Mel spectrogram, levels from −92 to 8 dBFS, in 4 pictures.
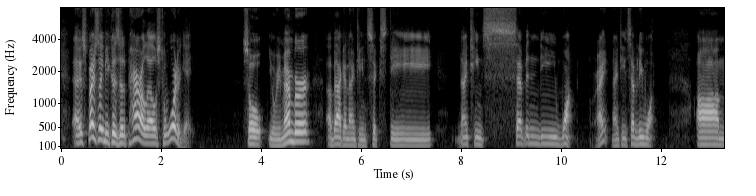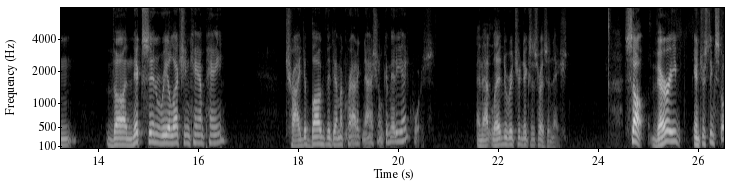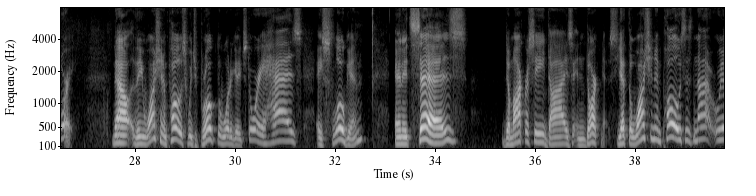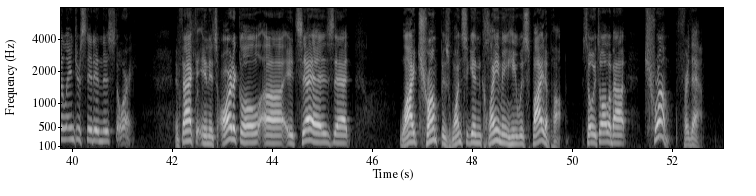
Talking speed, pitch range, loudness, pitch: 110 wpm, 140-200 Hz, -24 LUFS, 165 Hz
